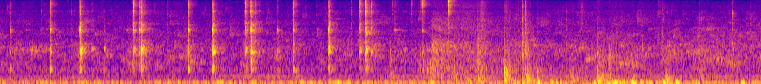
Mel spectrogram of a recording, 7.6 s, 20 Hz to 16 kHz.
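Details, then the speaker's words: Hampton Bay Carriage House II 52-inch hugger ceiling fan, installed 2008, being floor tested and started on medium. Light, irregular ticks over a faint low hum as it spins up; the startup sound began since installation and its cause is unknown. "it's starting to have a bit of a startup sound it didn't do that back when it was installed"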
